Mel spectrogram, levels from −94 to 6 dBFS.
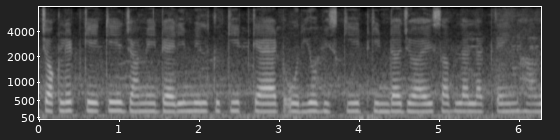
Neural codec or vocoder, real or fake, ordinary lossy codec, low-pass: none; real; none; none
